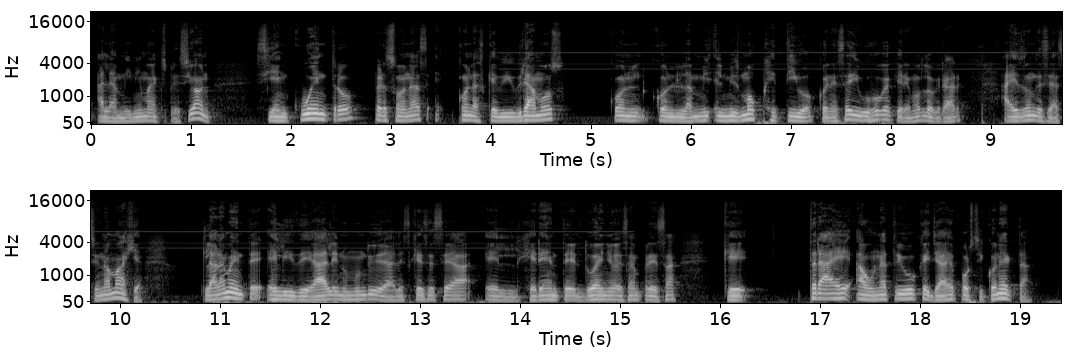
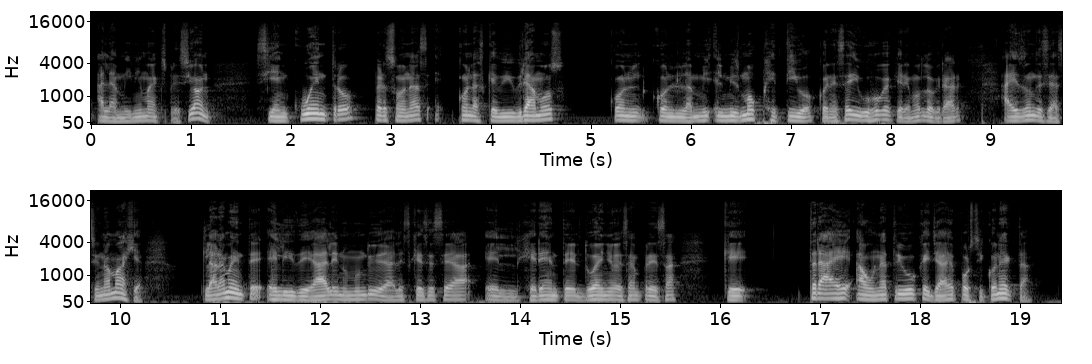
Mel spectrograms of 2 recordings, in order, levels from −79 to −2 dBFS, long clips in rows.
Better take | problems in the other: second | high-pitched whine; faint; from 4 to 15 s; 6 kHz, 25 dB below the speech

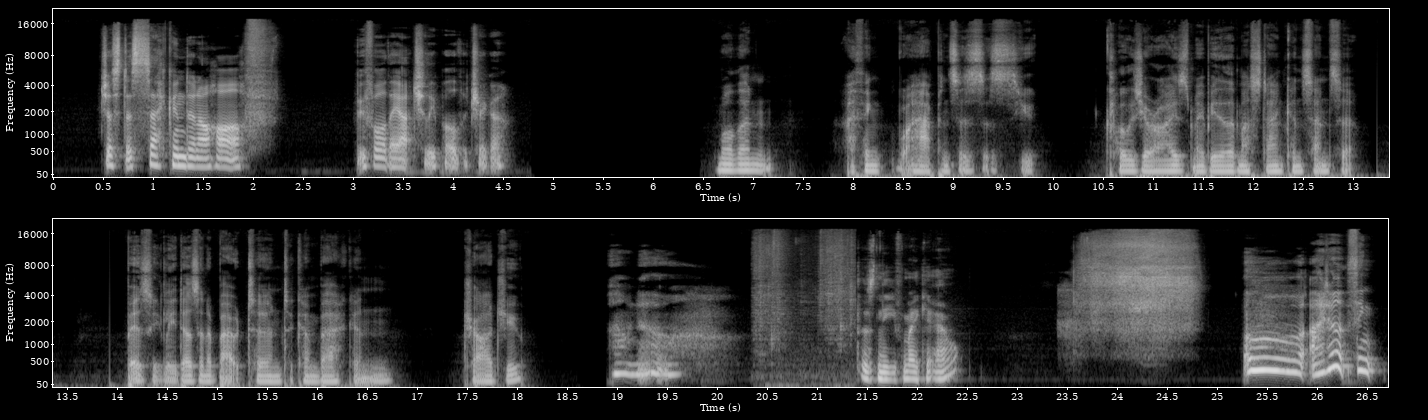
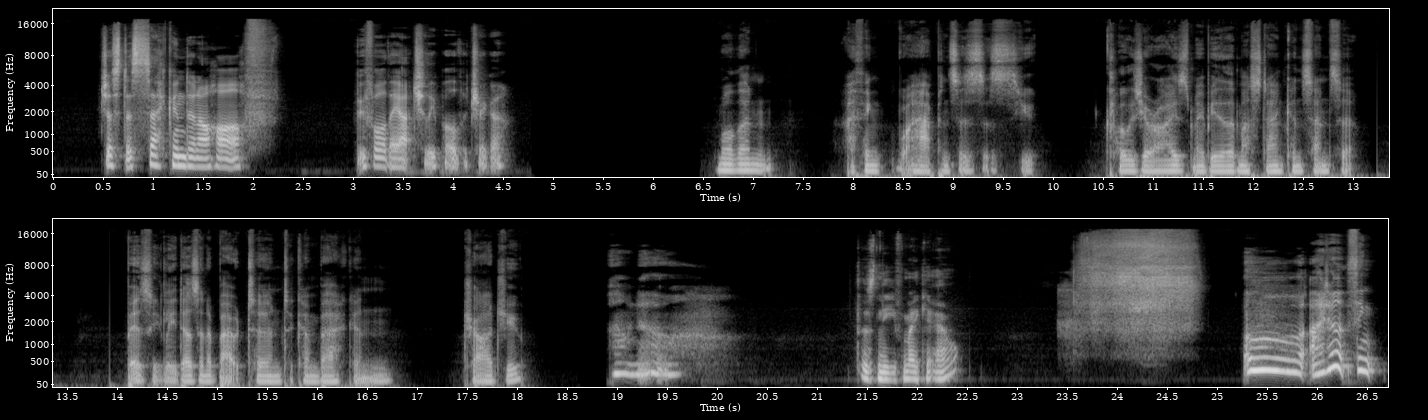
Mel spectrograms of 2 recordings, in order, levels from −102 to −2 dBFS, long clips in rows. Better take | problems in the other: second | footsteps; faint; from 20 to 21 s; peak 15 dB below the speech

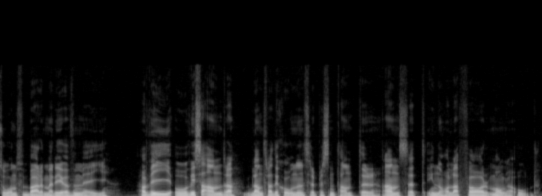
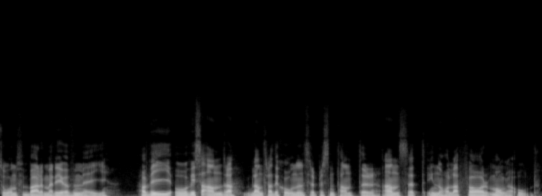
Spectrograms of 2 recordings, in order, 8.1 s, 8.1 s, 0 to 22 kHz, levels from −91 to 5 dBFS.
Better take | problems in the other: first | muffled; slightly; fading above 3 kHz

